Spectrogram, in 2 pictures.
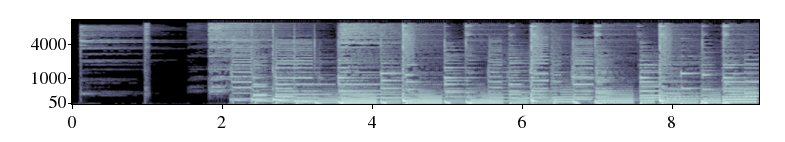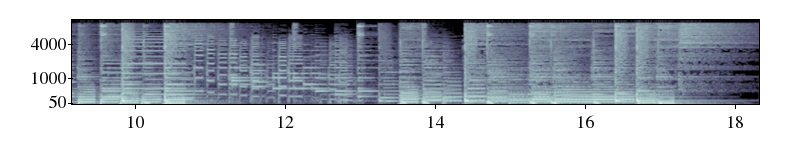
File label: slow blues intro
